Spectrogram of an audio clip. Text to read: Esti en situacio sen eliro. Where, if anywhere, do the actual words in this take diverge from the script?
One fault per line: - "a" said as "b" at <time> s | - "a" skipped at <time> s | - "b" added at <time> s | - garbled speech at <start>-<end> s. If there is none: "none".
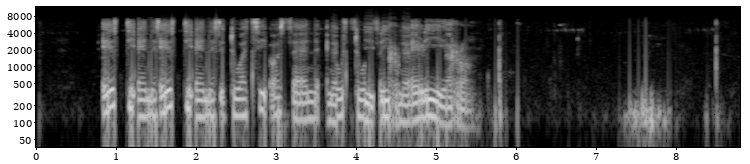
- "esti en" added at 1.6 s
- garbled speech at 3.6-4.7 s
